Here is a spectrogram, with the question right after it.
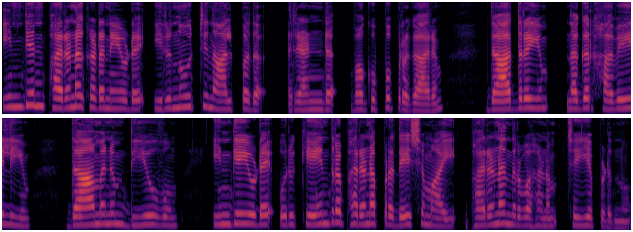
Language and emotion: Malayalam, neutral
